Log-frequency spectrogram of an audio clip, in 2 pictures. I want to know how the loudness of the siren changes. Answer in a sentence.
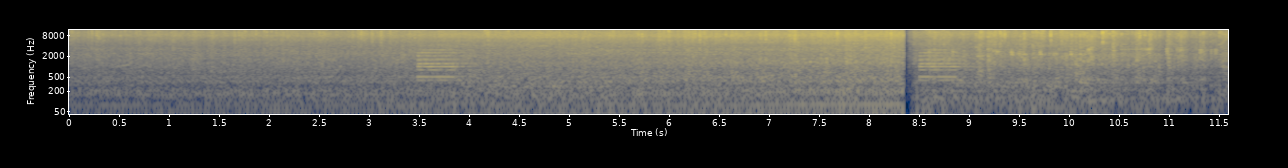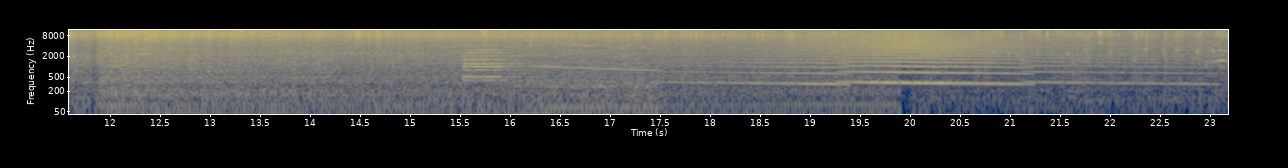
The volume of the siren goes up, then down.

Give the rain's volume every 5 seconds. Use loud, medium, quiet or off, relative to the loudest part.
medium, loud, loud, medium, quiet.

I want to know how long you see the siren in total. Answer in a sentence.
You can hear the siren for 7 seconds altogether.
